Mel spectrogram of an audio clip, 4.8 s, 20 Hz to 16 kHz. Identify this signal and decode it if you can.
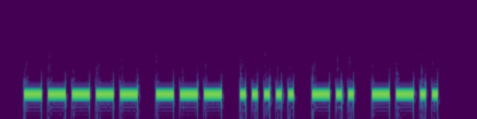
Morse code, heard as a keyed tone, about 20 wpm, 700 Hz. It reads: 0O5DZ
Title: Code Groups - 5 Letter:Numbers - 20wpm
